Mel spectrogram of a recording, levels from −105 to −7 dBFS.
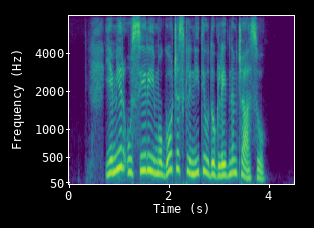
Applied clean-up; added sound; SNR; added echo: neural mask model DeepFilterNet 3.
